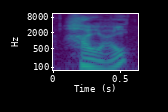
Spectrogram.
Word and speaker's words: 早い: Okay, so the first one over here on the left is obviously, by the way, they're both pronounced hayai. Okay, they're both pronounced hayai, which is where the trickiness starts.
